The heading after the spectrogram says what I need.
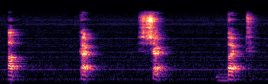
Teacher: It is between open and half open. It is bit stressed and it produces a hitting sound, as you can see up, cut, shut, but. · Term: central vowels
